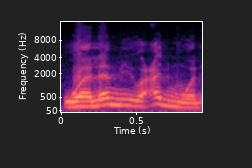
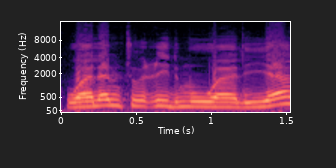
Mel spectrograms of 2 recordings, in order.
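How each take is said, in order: First: يعد موال in short form, "yu'ad muwaal"; passive with ya. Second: تعد مواليا in full, "tu'id muwaaliyan"; active with ta. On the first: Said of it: "ولو قرئ بالتحتية". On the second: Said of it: "لا وجه إلا هذه القراءة". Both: Shown as a demonstration.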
